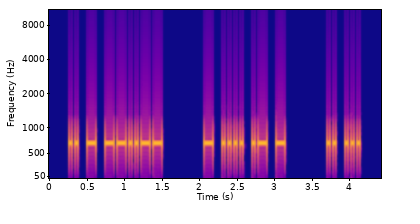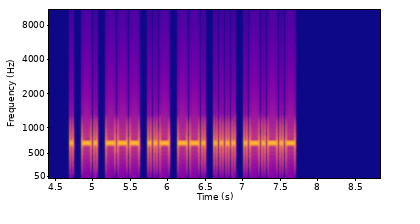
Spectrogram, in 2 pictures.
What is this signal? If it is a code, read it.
Morse code, heard as a keyed tone, about 30 wpm, 700 Hz. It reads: IT, THAT IS ENOUGH.
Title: 2x Word-Spacing - Sentences from Top 400 Words - 30wpm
